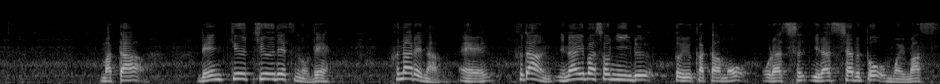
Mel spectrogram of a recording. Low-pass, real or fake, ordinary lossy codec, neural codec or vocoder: 7.2 kHz; fake; none; codec, 16 kHz, 4.8 kbps, FACodec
